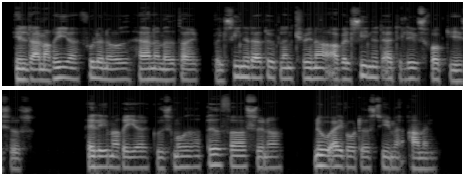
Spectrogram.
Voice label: hail mary danish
